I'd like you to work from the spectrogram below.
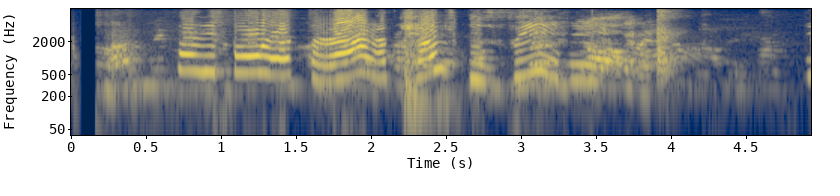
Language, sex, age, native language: Icelandic, other, 13, Icelandic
